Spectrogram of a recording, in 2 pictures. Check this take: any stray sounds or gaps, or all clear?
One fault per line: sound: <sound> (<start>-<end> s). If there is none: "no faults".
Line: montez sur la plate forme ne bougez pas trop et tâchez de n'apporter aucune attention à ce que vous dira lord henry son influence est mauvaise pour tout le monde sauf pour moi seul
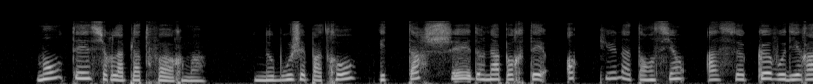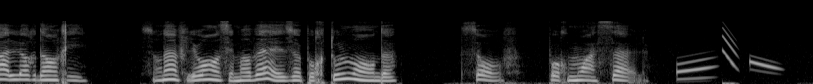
sound: chirp (14.9-16.0 s)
